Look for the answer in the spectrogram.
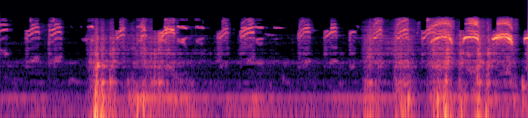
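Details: Two blue tits defend their nest site against a great tit; a series of short harsh churring notes, irregular, with thumps and scuffling of the fight and a brief clearer high call near the end.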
